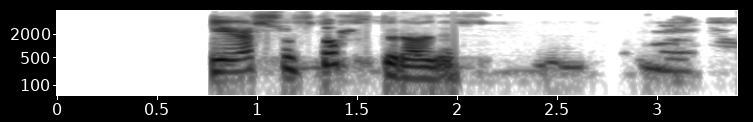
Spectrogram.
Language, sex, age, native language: Icelandic, female, 20-29, Icelandic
